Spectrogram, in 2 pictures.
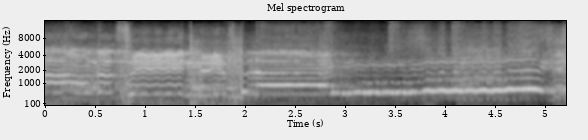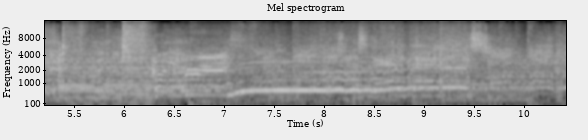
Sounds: Gospel music, Singing, Choir, Music, Opera

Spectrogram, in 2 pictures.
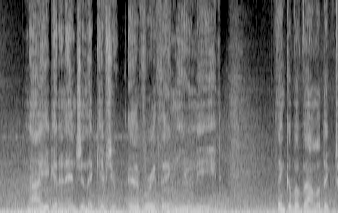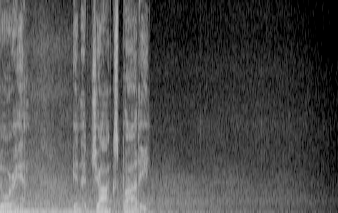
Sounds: Medium engine (mid frequency), Engine, Vehicle, Speech

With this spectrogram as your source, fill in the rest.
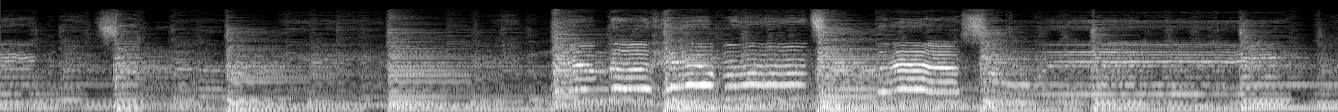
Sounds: Music

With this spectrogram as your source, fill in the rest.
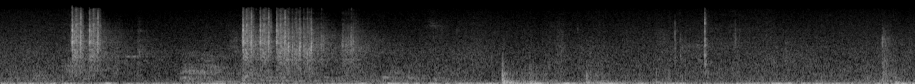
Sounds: Speech

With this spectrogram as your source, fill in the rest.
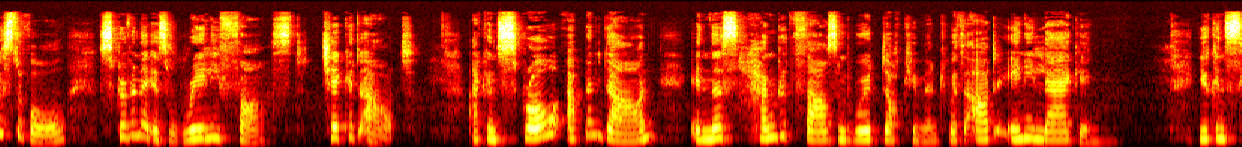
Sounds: Speech

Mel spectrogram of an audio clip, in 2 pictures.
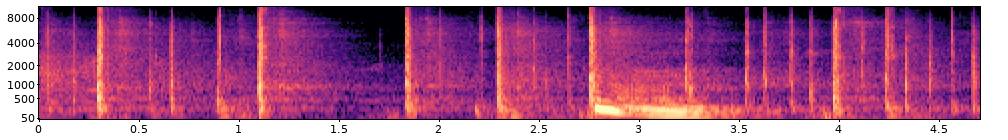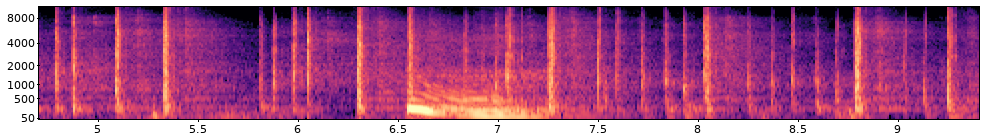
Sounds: tap dancing

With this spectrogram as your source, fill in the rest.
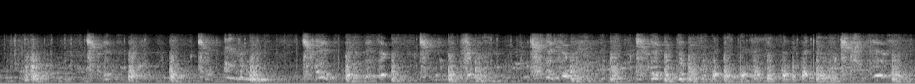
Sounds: Beatboxing

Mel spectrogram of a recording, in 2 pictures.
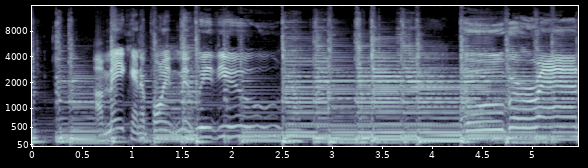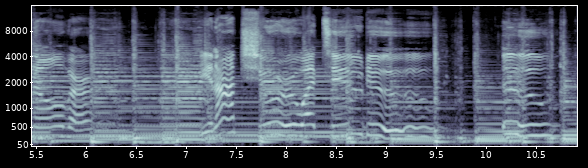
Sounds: Radio, Music

